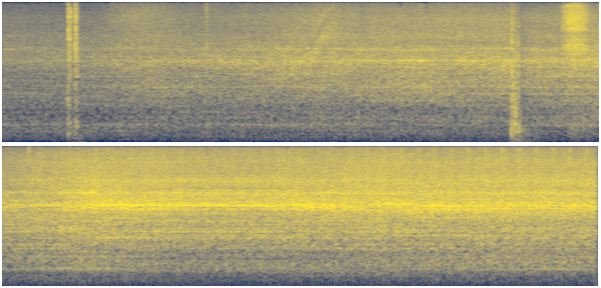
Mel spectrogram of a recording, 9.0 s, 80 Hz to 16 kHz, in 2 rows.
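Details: Mitsubishi Chariot Spacewagon N43W, 4G63 turbo, recorded with the transfer case removed: a thin high squeal around 3 kHz over a hissing running noise, heard near the right front wheel and transmission-to-engine area; the transfer case is apparently not the cause.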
